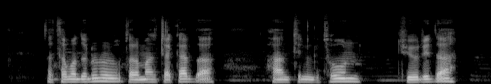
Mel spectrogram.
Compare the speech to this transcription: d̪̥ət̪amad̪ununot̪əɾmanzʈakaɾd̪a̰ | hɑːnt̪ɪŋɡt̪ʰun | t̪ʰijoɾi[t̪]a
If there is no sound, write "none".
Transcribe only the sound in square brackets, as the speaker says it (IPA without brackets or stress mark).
d̪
